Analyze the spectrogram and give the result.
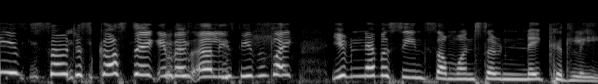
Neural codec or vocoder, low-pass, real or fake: autoencoder, 48 kHz, 128 numbers a frame, DAC-VAE, trained on Japanese speech; 7.2 kHz; fake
